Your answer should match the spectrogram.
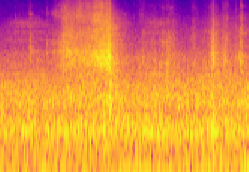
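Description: Brief faint rustle, about half a second in, with a few light clicks near the end: a Japanese handsaw being handled in gloved hands.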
